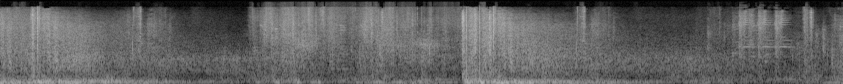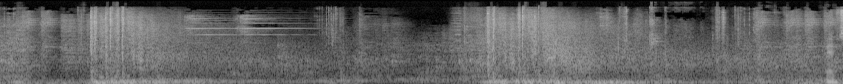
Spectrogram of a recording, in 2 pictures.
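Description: Naval artillery from warships in the World of Warships video game: loud, heavy booms repeat in several salvos over about seventeen seconds, each followed by a long rumbling tail. No one talks.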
